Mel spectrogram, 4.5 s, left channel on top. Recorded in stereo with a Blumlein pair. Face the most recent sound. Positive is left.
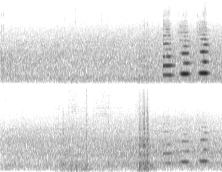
turn(degrees=55)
